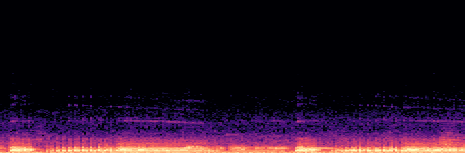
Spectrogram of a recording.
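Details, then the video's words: Albino white dove (puter) giving repeated low throaty coos, each opening with a short emphatic note then a sustained rolling purr, two phrases about three seconds apart over a steady low hum. "SUARA PUTER PUTIH ALBINO GACOR_THE VOICE OF THE PUTER ALBINO GACOR"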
